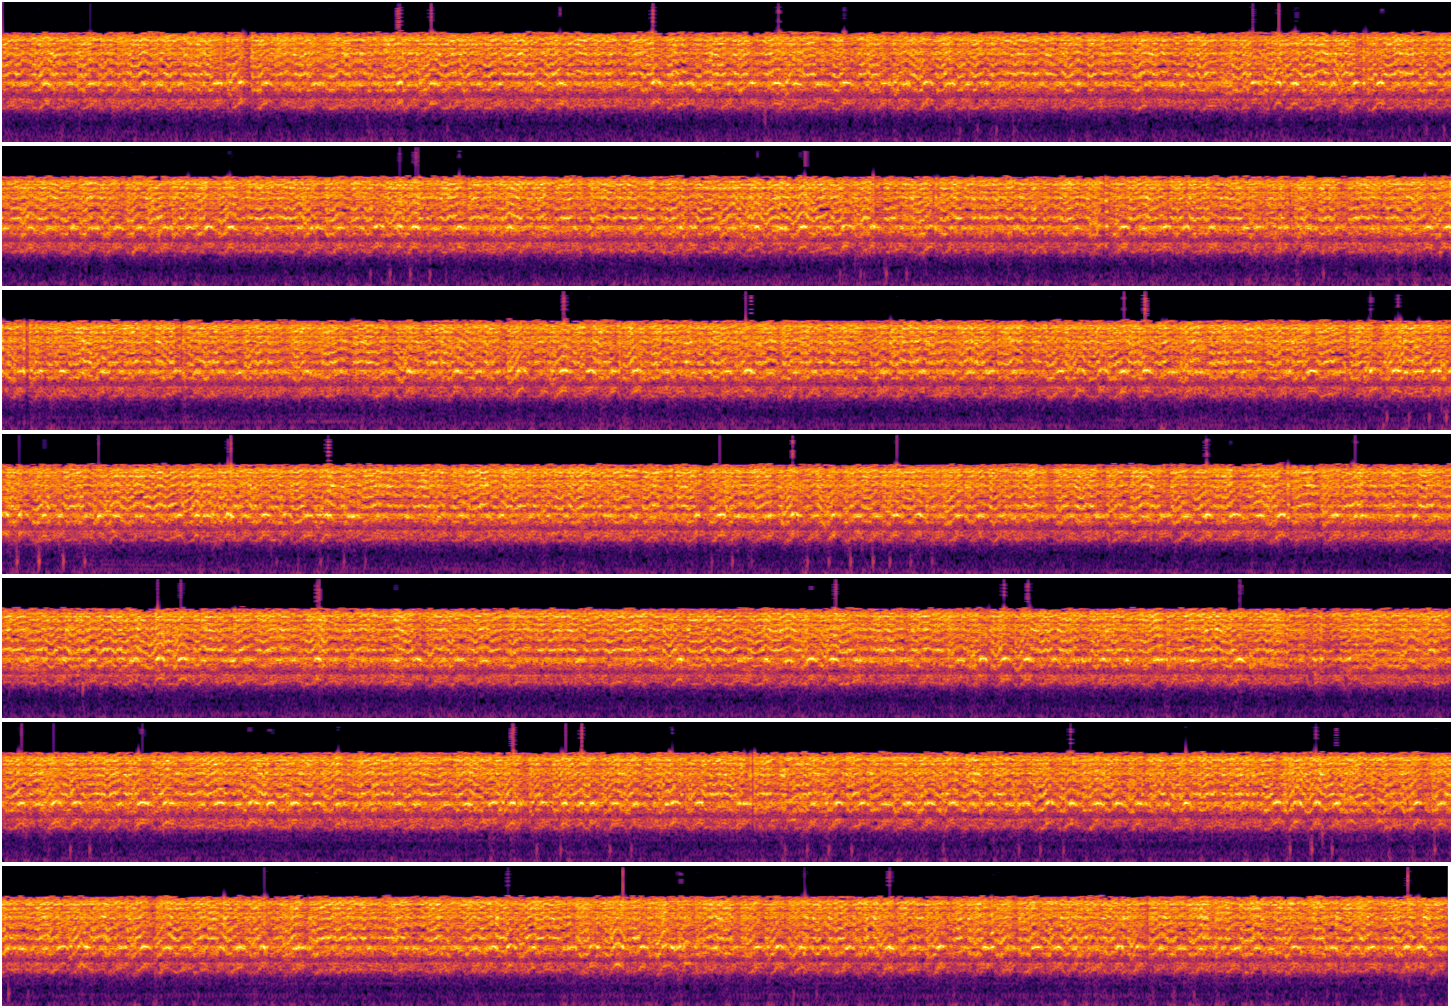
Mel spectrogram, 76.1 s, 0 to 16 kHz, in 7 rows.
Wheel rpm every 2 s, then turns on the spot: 230, 230, 230, 230, 220, 230, 240, 230, 220, 240, 240, 230, 230, 230, 230, 240, 230, 230, 230, 240, 230, 230, 210, 230, 220, 230, 230, 230, 230, 230, 230, 230, 230, 230, 230, 230, 230, 230.
none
